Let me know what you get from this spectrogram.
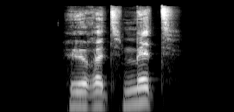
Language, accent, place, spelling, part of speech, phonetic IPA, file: German, Germany, Berlin, höret mit, verb, [ˌhøːʁət ˈmɪt], De-höret mit.ogg
- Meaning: second-person plural subjunctive I of mithören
